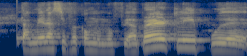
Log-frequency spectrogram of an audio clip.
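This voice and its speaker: Hers is an unremarkable speaking voice, fairly low in pitch. The woman talks at a moderate pace with ordinary pitch variation. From Mexico, Monclova (Coahuila). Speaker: lawyer and gender equity consultant. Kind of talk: interview.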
